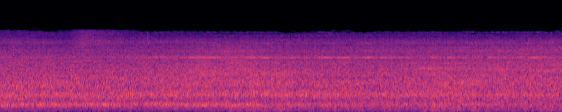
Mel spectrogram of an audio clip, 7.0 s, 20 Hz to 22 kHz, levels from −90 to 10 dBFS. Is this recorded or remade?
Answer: remade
